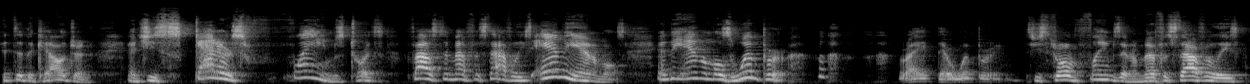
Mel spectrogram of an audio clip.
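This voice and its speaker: Slow, animated man reading a play. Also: high voice, creaky. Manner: casual asides to the listener. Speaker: reader.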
